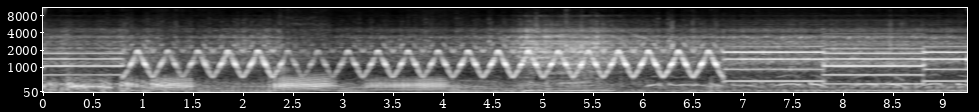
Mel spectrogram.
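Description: Police motorcycle siren switching from a two-tone hi-lo call to a fast rising-and-falling wail about a second in, at about three sweeps a second, then back to the two-tone near the end. The motorcycle's engine revs underneath as it rides over rough ground.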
